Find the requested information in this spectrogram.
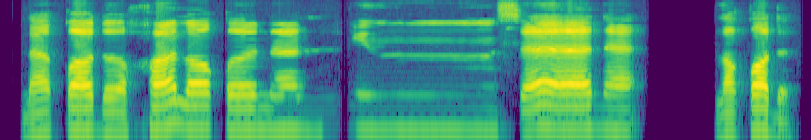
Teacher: قاف موٹا پڑا جائے گا، دال پہ قلقلہ ہوگا، خا بھی موٹا پڑا جائے گا، قاف بھی موٹا پڑا جائے گا اور اس کے اوپر قلقلہ بھی ہوگا.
